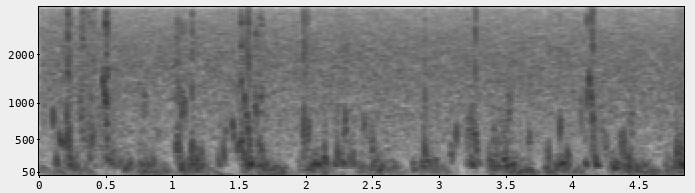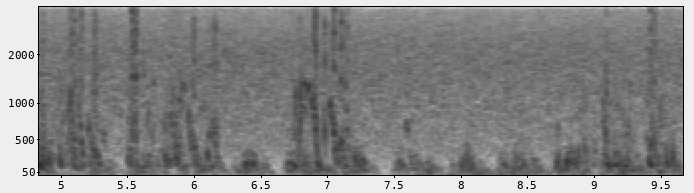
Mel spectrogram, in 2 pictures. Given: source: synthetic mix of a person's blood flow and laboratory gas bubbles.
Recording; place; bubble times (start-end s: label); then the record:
Doppler ultrasound of blood flow; precordium
0.06-0.65 s: bubbles
0.82-0.91 s: bubbles
0.99-1.73 s: bubbles
1.94-2.06 s: bubbles
2.09-2.54 s: bubbles
2.83-2.95 s: bubbles
3.07-3.54 s: bubbles
3.65-3.71 s: bubbles
3.79-4.29 s: bubbles
4.33-4.48 s: bubbles
4.74-5.34 s: bubbles
5.47-5.60 s: bubbles
5.62-6.21 s: bubbles
6.69-7.20 s: bubbles
7.55-7.62 s: bubbles
8.00-8.08 s: bubbles
8.69-8.76 s: bubbles
8.85-9.63 s: bubbles
From the record:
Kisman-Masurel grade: 333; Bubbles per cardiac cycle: rolling drumbeat, 9 or more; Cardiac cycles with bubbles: 50 to 99%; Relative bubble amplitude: loud (0.450 to 0.775); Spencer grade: 3 (all of the cardiac periods contain showers or single bubble signals, but not dominating or overriding the cardiac motion signals); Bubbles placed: anywhere in the cardiac cycle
